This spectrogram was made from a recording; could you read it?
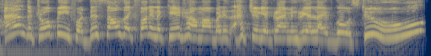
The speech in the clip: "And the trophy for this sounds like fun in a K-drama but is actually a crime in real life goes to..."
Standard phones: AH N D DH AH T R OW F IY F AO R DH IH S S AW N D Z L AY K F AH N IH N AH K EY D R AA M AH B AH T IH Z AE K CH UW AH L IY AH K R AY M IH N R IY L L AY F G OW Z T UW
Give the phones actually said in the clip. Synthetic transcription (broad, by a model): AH N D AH T R OW P IY F AO R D IH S S AW N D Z L AY K F AH N IH N AH K EY D R AA M AH B AH T IH Z AE K CH UW AH L IY AH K R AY M IH N R IY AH L AY F G OW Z T UW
